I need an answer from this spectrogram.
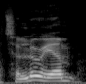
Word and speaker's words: Tellurium: is actually the managing director of solarium or tellurium and that's showing you pronounce it lyrium cue cables and we had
